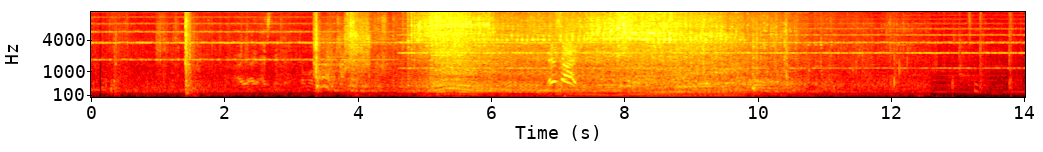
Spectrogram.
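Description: Two sharp knocks, then a car engine running up loudly as the car pulls away, with a short squeal about seven seconds in; the sound fades off over the last few seconds.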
